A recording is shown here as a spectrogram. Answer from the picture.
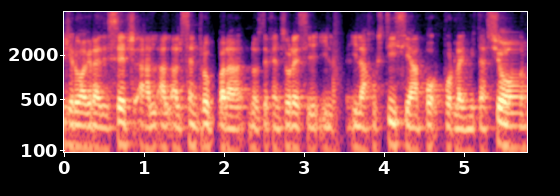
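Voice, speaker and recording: With a non-native accent, the speaker moves at a fairly slow pace with fairly even intonation. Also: man. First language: not Spanish (speaking Spanish). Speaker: international human rights advocate. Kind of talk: panel presentation. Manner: halting, many repetitions.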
